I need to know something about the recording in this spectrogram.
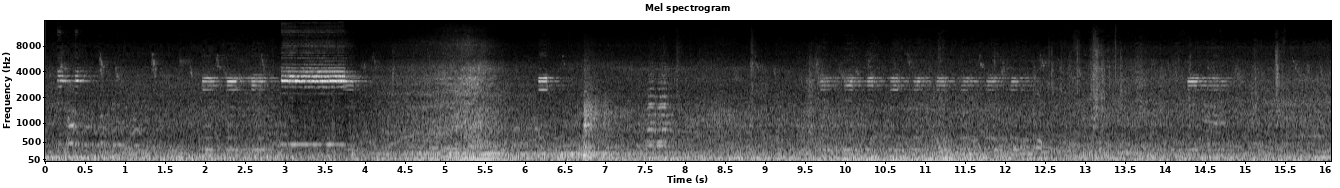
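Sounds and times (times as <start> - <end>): vehicles passing: 0.0 - 16.0
car horn toots: 2.0 - 4.0.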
